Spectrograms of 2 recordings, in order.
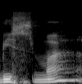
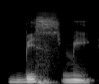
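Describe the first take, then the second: First: The word ends with the vowel a. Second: The word ends with the vowel i. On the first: The speaker calls it wrong. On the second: The speaker calls it right. "Sama kayak kita baca bismillah"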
